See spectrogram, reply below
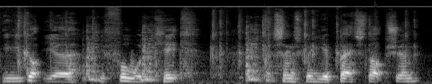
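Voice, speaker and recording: A man's voice: mid-range voice, steady tone, measured pace, background noise. Exasperated man reviewing a game. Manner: exasperated, scornful, rambling with fillers. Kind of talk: casual gameplay commentary.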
